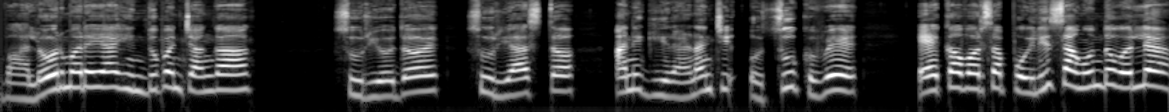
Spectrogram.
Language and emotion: Goan Konkani, surprised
